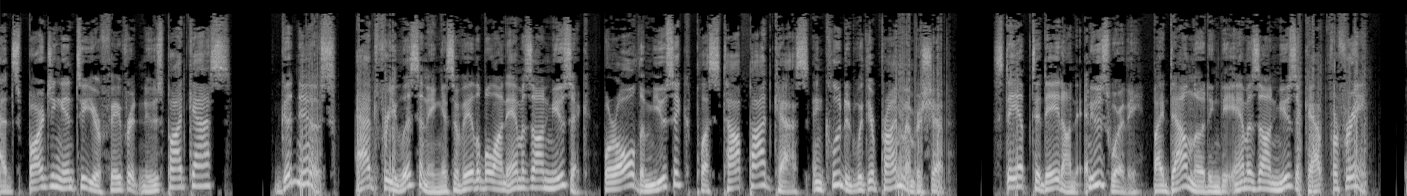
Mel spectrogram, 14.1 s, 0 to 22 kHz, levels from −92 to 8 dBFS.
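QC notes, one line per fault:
3.00–3.94 s, 8.95–10.17 s, 12.97–13.97 s: processor overload crackle. Dense runs of missed buffer deadlines, each refilled with a stale fragment, produce gritty tearing. The second run starts after "podcasts included with your", and the first ends before "listening is available on".
10.83–10.89 s: damaged data in a compressed stream. Between "up to date on" and "newsworthy by downloading the", corrupt frames desync the decoder, giving a brief glitch.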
